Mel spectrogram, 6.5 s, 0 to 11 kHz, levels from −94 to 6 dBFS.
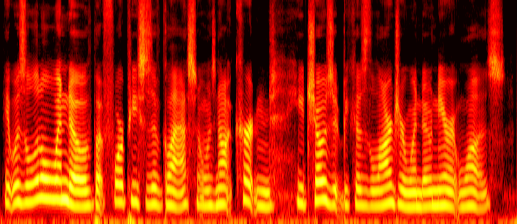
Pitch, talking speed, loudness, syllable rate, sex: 200 Hz, 230 wpm, -19 LUFS, 5.7 syllables/s, female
